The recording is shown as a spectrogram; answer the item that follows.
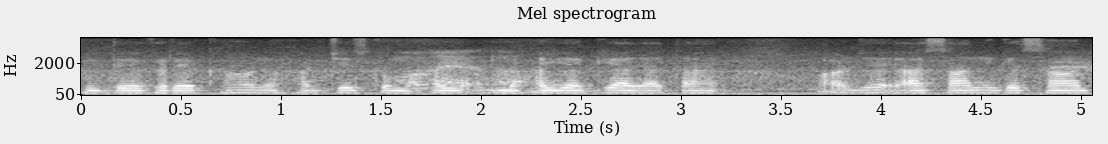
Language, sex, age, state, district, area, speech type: Urdu, male, 45-60, Bihar, Supaul, rural, spontaneous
